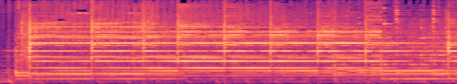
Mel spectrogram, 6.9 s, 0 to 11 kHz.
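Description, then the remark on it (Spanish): The three newly blessed bells of the parish church of Nuestra Señora del Carmen in Agua Dulce ring out steadily, several bright strikes overlapping with long, shimmering tones that hang in the air. The pealing is loud and continuous, with no voices. “Historia, porque la parroquia de Nuestra Señora del Carmen de Agua Dulce vivía en la mañana del pasado sábado 16 de enero la alegría de la bendición de sus tres nuevas campanas para el campanario que se está construyendo”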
